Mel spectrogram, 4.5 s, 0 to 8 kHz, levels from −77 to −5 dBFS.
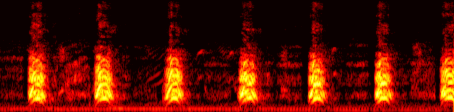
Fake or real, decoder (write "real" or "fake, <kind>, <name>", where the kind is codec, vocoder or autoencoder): fake, vocoder, BigVGAN v2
